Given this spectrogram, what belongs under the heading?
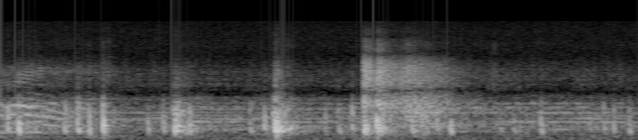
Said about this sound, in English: Then from ambush, a shot rang across the plain.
